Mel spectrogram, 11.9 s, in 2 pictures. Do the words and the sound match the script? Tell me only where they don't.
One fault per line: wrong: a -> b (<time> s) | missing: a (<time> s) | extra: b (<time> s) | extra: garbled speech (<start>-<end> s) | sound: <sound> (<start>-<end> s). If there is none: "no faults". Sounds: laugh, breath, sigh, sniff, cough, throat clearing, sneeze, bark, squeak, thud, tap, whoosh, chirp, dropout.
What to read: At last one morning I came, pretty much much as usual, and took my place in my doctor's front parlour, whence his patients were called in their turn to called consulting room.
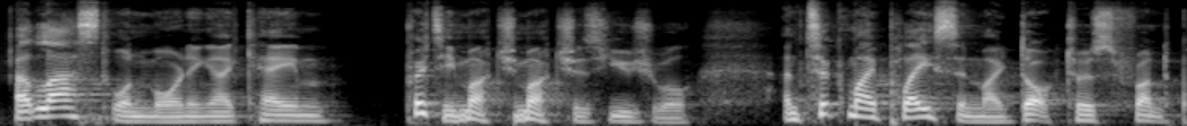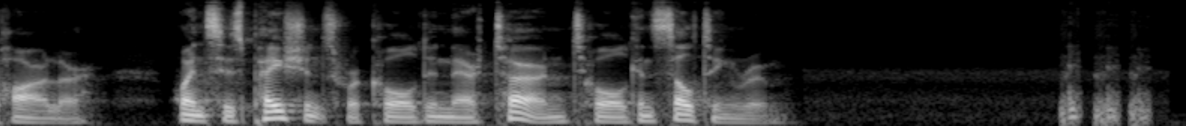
sound: laugh (11.2-11.7 s)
